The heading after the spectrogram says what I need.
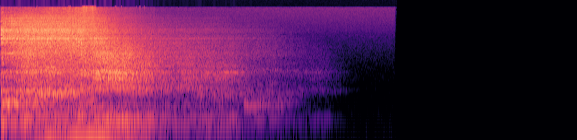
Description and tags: Roar from the depths of the unknown.
dark, sound-design, film, cinematic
